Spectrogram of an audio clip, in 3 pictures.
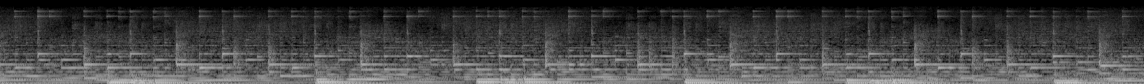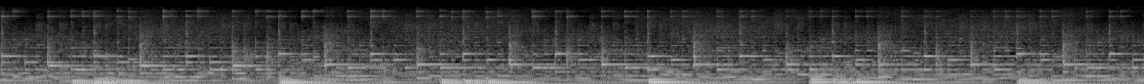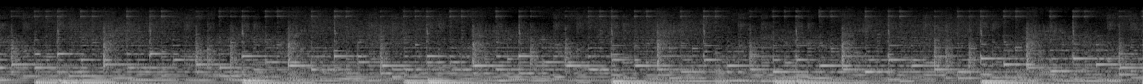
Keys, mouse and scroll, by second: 6.7 Tab, 7.8 scroll up 1, 10.0 click, 22.2 click, 23.9 Tab, 24.8 click, 26.1 alt+shift+click, 30.2 alt+shift+click.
